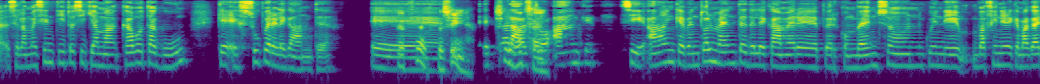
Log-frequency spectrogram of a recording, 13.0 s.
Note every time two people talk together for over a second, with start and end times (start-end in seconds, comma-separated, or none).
5.0-6.9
